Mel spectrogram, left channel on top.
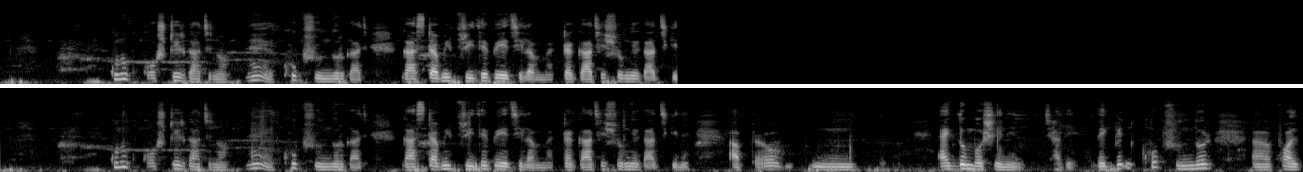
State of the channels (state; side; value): drops out; left; at 6.8 s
